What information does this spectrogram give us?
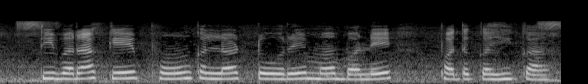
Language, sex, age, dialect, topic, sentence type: Chhattisgarhi, female, 36-40, Central, agriculture, question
